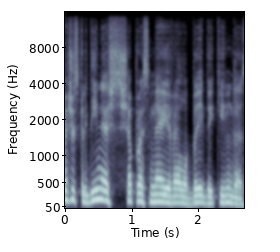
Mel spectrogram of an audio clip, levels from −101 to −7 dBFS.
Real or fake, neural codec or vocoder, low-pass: fake; codec, 32 kHz, 1.9 kbps, SNAC; 14.4 kHz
